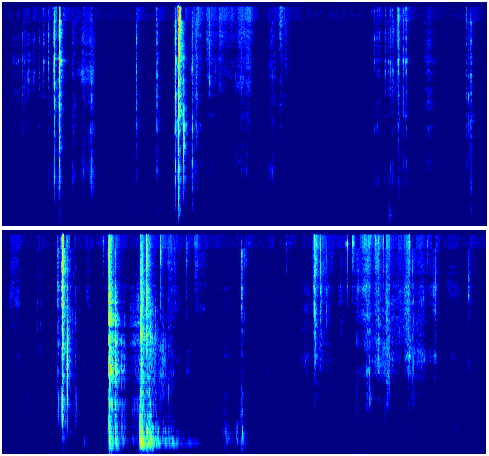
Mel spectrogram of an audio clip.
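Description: Scissors trim paper for a junk journal page, heard as sparse, quiet snips and short crisp cuts with soft paper rustling between them, close by in an otherwise silent room.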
